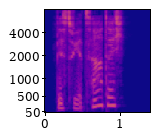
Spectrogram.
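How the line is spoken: Toneless question. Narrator (German): fragte tonlos

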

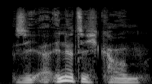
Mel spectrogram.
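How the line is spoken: Quiet. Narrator (German): sagte Mo leise

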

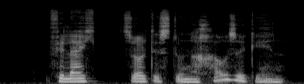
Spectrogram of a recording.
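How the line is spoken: Hesitant. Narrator (German): sagte er zögernd

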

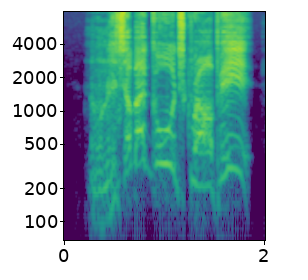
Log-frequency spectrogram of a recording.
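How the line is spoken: Called out. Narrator (German): rief Hagrid

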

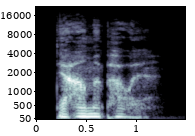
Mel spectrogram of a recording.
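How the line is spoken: Whispered. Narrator (German): flüsterte

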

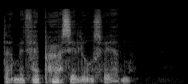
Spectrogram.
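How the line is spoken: Muttered to another. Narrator (German): murmelte Ron Harry zu

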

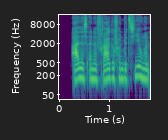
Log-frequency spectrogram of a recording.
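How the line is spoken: Plain. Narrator (German): antwortete er

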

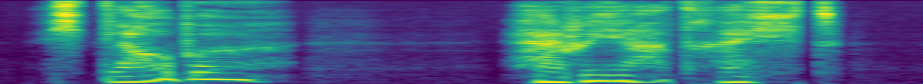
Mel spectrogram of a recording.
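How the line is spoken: Quiet. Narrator (German): sagte Hermine leise

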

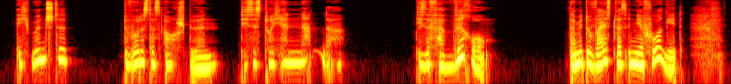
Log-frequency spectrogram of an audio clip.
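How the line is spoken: Whisper. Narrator (German): flüsterte

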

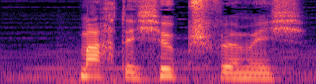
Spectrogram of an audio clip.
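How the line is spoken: Growled. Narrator (German): knurrte er

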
